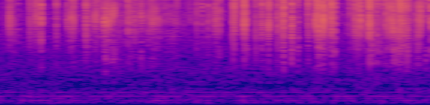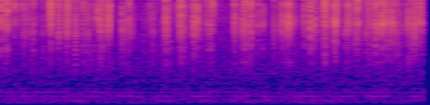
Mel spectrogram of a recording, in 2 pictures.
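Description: Long nails rapidly scratch and tap the gold-tone metal beads of a long lariat necklace worn on a dark cord with fringe at the bottom. The result is a dense, quiet stream of bright, crisp clicks and rasping scrapes, with a faint steady low hum underneath.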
